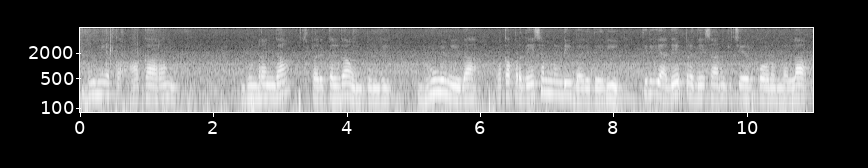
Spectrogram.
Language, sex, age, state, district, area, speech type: Telugu, female, 60+, Andhra Pradesh, Nellore, urban, spontaneous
